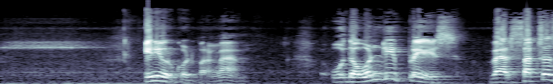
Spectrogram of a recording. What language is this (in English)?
Tamil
